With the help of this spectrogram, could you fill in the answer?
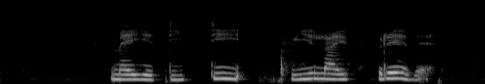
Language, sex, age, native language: Icelandic, female, 9, Icelandic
